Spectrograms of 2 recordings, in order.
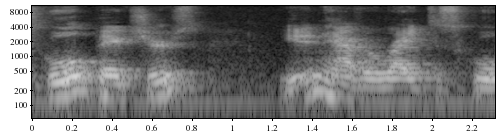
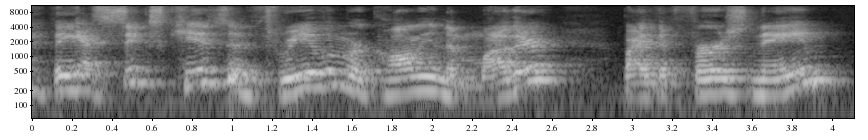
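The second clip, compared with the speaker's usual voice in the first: usual speaking voice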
